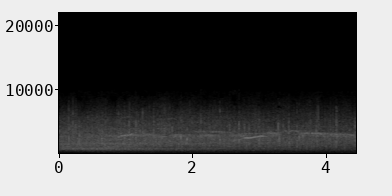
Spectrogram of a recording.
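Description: Lecture-hall audience applauding steadily, loudest in the first second or two and tapering slightly toward the end.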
